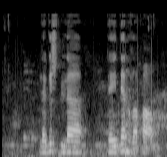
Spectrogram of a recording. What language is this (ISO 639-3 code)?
ckb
